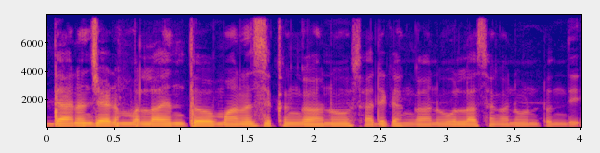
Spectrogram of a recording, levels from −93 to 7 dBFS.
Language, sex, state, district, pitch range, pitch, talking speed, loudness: Telugu, male, Andhra Pradesh, Anantapur, 105-110 Hz, 110 Hz, 120 wpm, -17 LUFS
